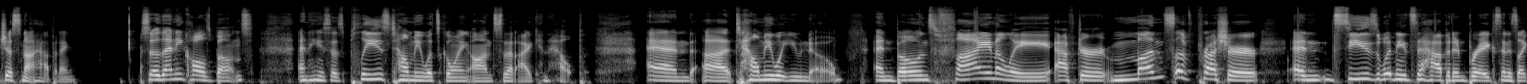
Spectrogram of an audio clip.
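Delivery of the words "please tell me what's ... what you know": normal talking voice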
